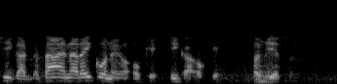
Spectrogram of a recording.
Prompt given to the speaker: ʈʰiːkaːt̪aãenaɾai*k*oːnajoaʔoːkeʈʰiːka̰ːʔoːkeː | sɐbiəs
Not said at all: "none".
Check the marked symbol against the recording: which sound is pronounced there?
k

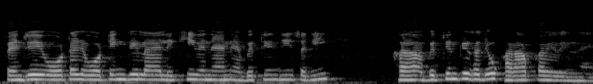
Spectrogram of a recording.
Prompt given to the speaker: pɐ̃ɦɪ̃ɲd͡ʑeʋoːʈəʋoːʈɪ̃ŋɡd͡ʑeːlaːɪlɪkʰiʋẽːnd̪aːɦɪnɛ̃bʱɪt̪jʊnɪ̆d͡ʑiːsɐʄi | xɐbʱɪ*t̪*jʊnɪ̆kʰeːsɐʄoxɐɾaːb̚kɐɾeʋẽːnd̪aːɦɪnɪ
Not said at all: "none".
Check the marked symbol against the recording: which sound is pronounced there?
t̪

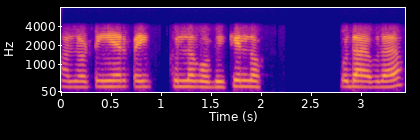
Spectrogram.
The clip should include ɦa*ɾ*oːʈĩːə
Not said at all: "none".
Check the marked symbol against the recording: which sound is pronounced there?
l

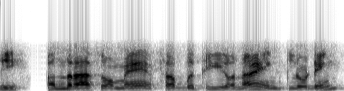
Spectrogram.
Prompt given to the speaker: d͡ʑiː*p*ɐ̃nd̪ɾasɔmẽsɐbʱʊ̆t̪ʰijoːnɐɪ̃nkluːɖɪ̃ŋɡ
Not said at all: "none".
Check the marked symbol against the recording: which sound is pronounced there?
p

